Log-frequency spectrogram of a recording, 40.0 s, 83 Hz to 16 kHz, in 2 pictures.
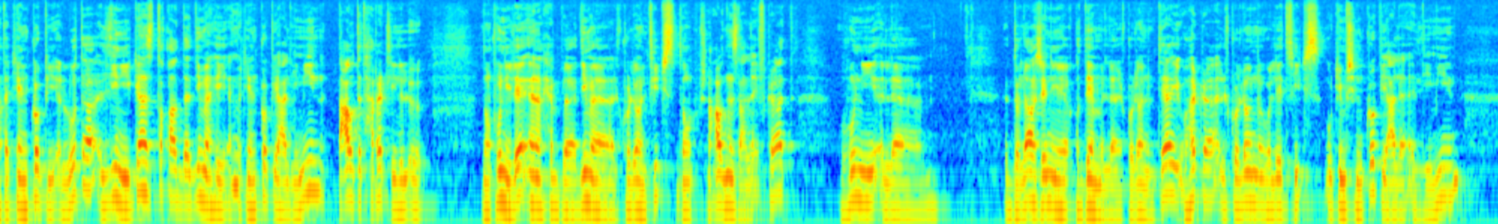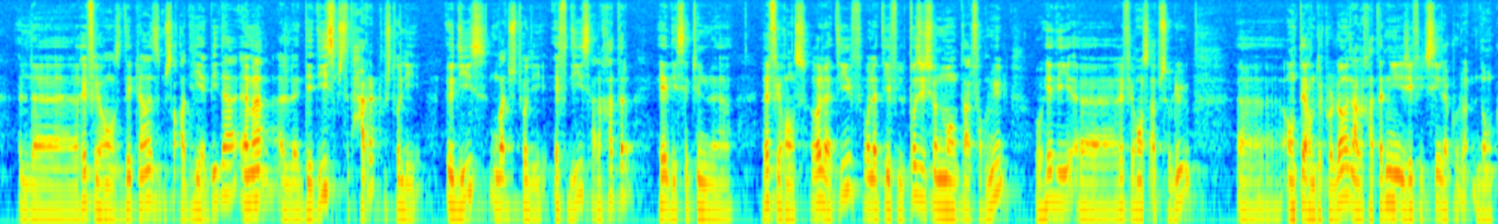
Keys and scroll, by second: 9.7 F5, 9.7 F4, 10.3 F4, 10.5 F4.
